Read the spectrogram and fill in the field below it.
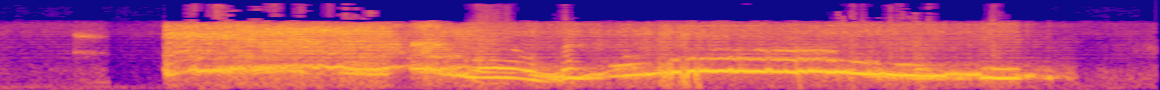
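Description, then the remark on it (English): A caller imitates an elephant's trumpet with a loud, sustained, wavering vocal blare lasting about four seconds, its pitch dipping and rising before cutting off. “Here's an elephant, okay? All right, let's hear.”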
